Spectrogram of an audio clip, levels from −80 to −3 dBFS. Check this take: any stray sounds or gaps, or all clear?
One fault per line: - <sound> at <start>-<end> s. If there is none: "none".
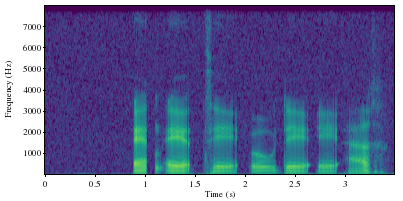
- dropout at 1.0-1.1 s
